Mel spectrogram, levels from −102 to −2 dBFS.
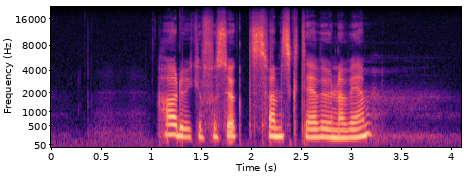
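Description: Speech with an abrupt dip of about 6 dB from 1.31 to 1.42 s, likely because one channel drops out of the stereo pair before the mono sum.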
